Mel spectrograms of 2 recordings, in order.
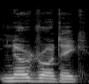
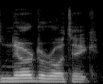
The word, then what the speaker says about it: Nerdrotic: I always say nerdrotic, but everybody else says nerderotic. What is the true pronunciation? Nerdrotic. No E. So I say nerdrotic. neurotic. Yeah. Okay. If you want to say neurotic, so it's nerdrotic. But not nerd-erotic. No.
